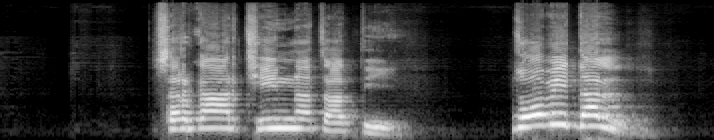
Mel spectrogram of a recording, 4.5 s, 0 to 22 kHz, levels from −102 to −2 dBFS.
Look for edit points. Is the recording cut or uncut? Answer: cut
